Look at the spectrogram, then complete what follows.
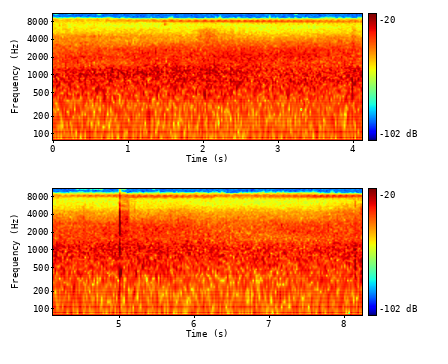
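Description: Faint, steady hiss of open-air ambience, with a single sharp click about five seconds in.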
